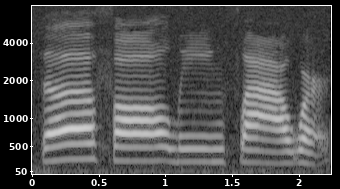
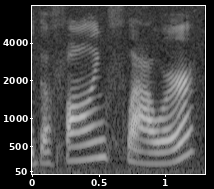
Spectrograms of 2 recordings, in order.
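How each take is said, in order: First: Syllables counted out. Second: Said in the usual way. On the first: Shown as a demonstration. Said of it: "That's five". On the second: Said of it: "there's five syllables".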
